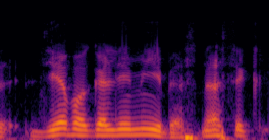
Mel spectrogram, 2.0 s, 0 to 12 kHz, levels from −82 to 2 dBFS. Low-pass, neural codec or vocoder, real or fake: 7.2 kHz; none; real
